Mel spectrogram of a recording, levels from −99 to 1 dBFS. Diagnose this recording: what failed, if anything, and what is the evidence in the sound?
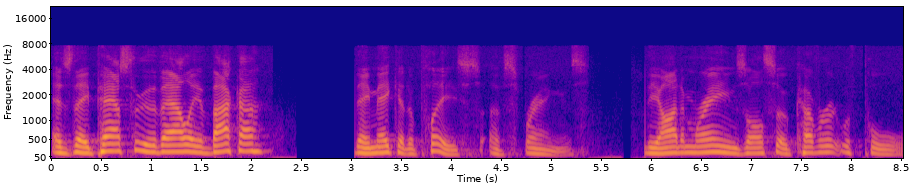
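In the pauses from 2.22 to 3.04 s and 5.38 to 5.94 s, the quiet background, already about 44 dB and 41 dB below the loudest passages, drops by about 7 dB and 9 dB and turns into a flat, textureless hiss before the real ambience returns. The failure is likely in call processing: comfort noise in place of the background. Discontinuous transmission halted the stream while the activity detector heard nothing, and the receiver substituted synthetic noise. The G.722 call path's band limit, with nothing above 8 kHz, is audible throughout.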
